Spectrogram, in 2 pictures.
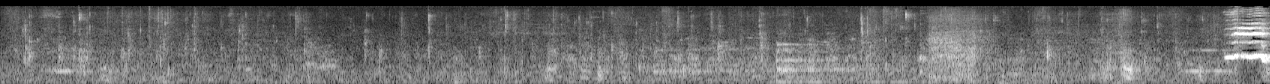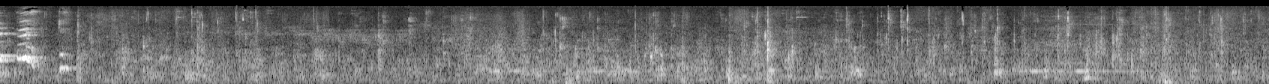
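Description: Black giant schnauzer puppies lapping milk from a shallow pan, a busy patter of small wet clicks from several tongues at once. About eight seconds in, one puppy gives a short, loud, high squeal.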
